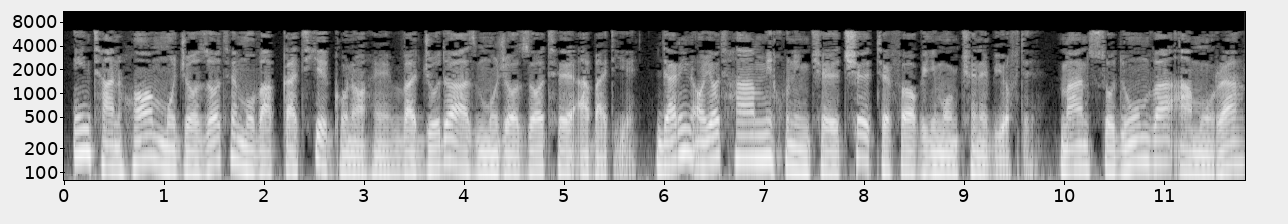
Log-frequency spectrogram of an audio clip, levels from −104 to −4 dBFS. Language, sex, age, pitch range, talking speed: Persian, male, 50-69, 85-110 Hz, 120 wpm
